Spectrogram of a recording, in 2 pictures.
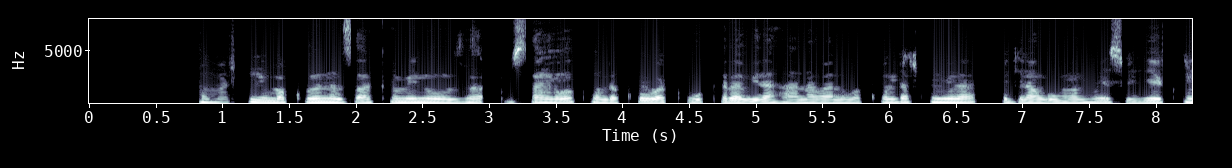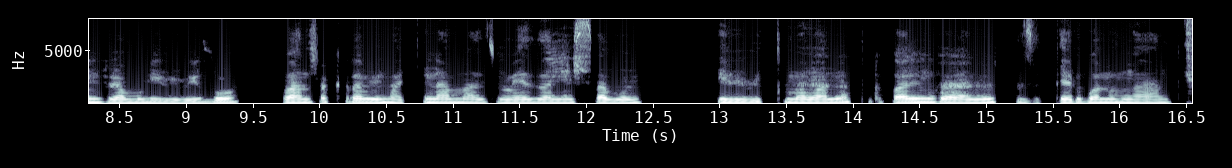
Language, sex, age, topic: Kinyarwanda, female, 25-35, education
